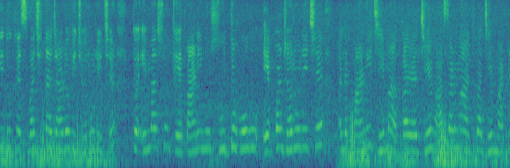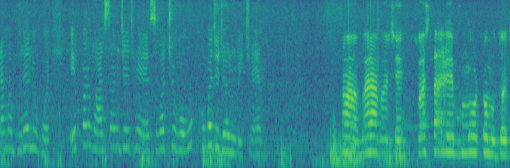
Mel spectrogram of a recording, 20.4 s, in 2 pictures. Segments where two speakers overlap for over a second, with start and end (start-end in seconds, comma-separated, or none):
17.1-18.8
